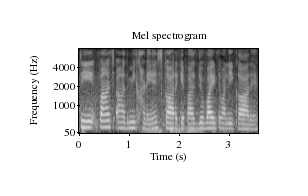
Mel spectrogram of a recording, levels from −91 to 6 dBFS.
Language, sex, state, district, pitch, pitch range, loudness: Hindi, female, Haryana, Jhajjar, 190 Hz, 180-200 Hz, -16 LUFS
